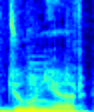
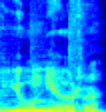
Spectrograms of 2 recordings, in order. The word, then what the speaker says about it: junior: Scrive Vito nella pagina Facebook della Lingua Batte che da, dice lui, eredi dei romani, una parola come junior non dovremmo pronunciarla all'inglese junior, ma per l'appunto junior, alla latina e all'italiana.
